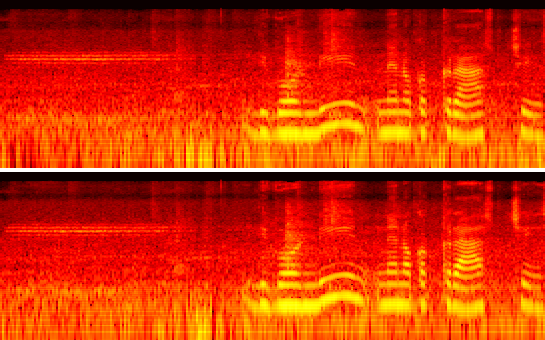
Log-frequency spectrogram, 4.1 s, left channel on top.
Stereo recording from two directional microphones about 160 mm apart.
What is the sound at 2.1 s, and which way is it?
Speech, 5° right (ahead or behind).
